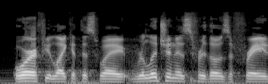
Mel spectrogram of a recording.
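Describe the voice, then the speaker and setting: A man with an American accent at a very fast pace. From New York. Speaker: author and spiritual teacher. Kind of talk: lecture. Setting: synagogue event with audience.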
